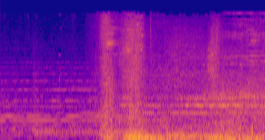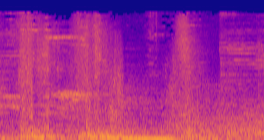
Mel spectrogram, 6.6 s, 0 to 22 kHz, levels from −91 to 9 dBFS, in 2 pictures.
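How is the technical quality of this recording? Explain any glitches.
The recording has two kinds of glitch: some damaged codec frames early on and a double pop around the three-second mark.

The first is a corrupt frame decoded, twice. At 0.73 s, something like a couple of compressed frames had flipped bits, and the decoder played them anyway. Misread gains and codes put energy at the wrong frequencies, giving a tiny blip that sits quiet, around -40 dBFS. At 1.73 to 1.79 s, about three frames go wrong and the error is much stronger, about -20 dBFS, so you hear a chirpy burst.

Then there's a loud pop from 2.99 to 3.17 s, actually two pops in quick succession, roughly 10 dB above the surrounding audio, which keeps going underneath. That's a sudden voltage step or pulse riding on the signal, most likely from a plug, switch, static discharge or driver hiccup, with the downstream circuitry shaping it into a sharp thump.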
